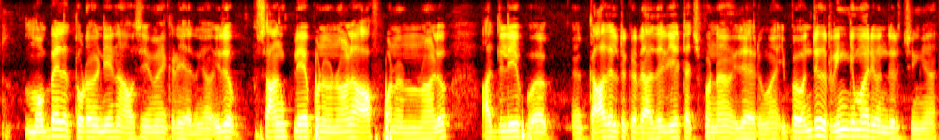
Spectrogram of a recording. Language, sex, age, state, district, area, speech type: Tamil, male, 18-30, Tamil Nadu, Coimbatore, urban, spontaneous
